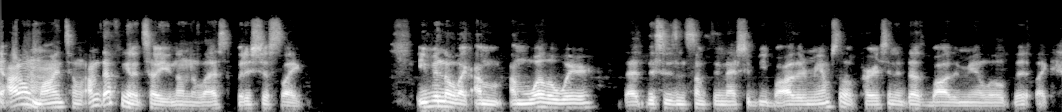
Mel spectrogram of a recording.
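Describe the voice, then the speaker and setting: Guesting in a relaxed interview, this young Senegal-raised man, whose native tongue is French, wanders in his answers, doubts himself, and then gets carried away in passionate digressions. His voice is deep and there's no room sound.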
